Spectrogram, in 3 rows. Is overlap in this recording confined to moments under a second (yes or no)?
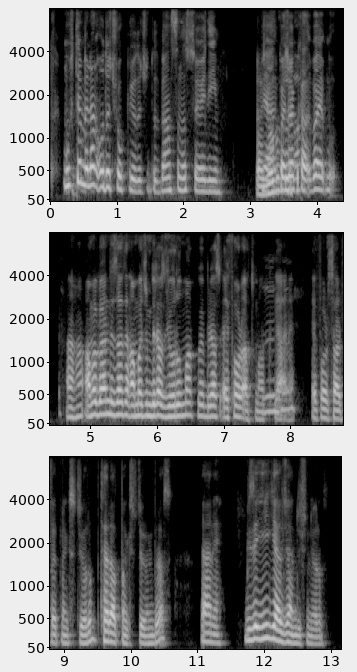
yes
